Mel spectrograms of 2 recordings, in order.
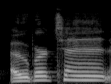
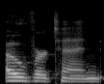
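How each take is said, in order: First: Overton said as Oberton, with a b and slowed; officer reading back Overton as Oberton; name misheard. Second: Overton said plainly with a clear v sound; correct name. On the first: Fireman mishears her surname, slow Oberton. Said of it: "Okay, the way it sounds". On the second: Wife corrects the fireman's reading, plain Overton. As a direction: she corrects him with a crisp v in Overton. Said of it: "And I spelled it". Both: Retold or imitated.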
